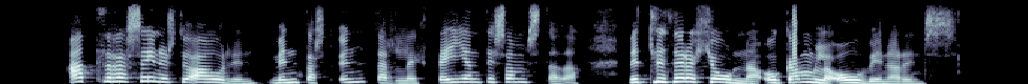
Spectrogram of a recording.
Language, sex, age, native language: Icelandic, female, 18-19, Icelandic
